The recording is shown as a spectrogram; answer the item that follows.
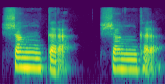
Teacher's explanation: we have anuswara combined with ka, which is a kantya or throat sound. So if we think of the nasal sound that corresponds to the ka, ga, ga sounds, it's the nga.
